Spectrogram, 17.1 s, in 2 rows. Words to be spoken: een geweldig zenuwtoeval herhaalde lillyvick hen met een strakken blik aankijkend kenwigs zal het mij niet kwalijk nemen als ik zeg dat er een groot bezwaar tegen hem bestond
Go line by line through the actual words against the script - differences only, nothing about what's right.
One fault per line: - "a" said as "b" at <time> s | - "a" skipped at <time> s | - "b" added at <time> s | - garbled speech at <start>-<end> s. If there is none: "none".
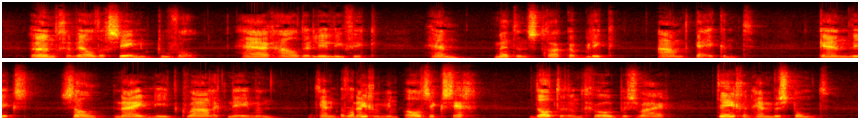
- "het" skipped at 9.6 s
- garbled speech at 11.6-12.5 s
